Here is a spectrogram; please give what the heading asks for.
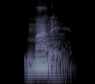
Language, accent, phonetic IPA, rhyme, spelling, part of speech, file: Catalan, Valencia, [ˈma.ɾe], -aɾe, mare, noun, LL-Q7026 (cat)-mare.wav
- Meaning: 1. mother 2. uterus (of an animal) 3. main course of a river or canal; channel 4. home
